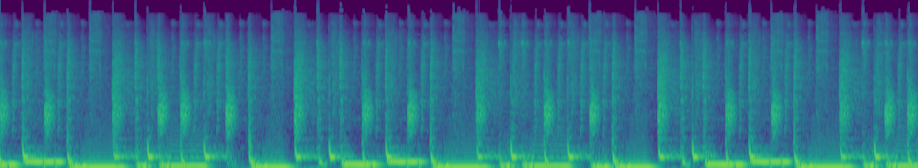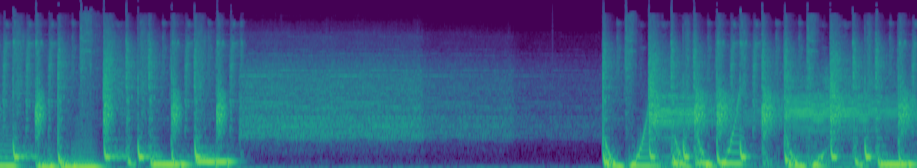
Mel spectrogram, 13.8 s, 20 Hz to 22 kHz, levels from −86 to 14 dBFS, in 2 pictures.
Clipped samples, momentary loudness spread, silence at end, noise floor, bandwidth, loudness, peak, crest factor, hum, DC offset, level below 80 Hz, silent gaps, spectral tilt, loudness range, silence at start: under 0.1%; 13 LU; 0 s; -44 dBFS; 17 kHz; -15 LUFS; 0 dBFS; 14 dB; none; under 0.1%; -18 dBFS; none; -4.5 dB/octave; 5 LU; 0 s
